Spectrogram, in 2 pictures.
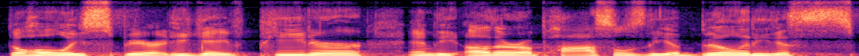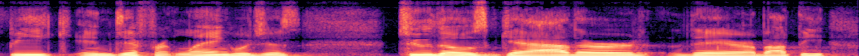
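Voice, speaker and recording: A man's voice: a little high, moderate pace, mellow. A male pastor giving a conversational sermon with self-deprecating humor, often tagging his points with "right?".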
